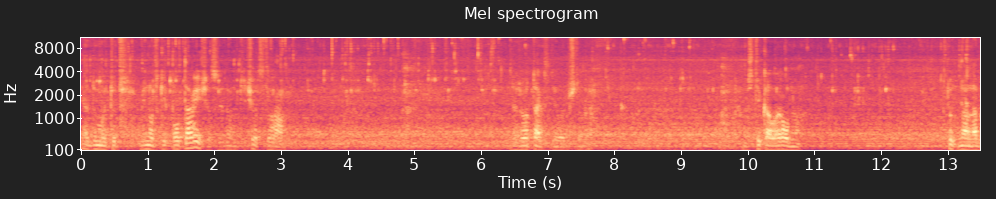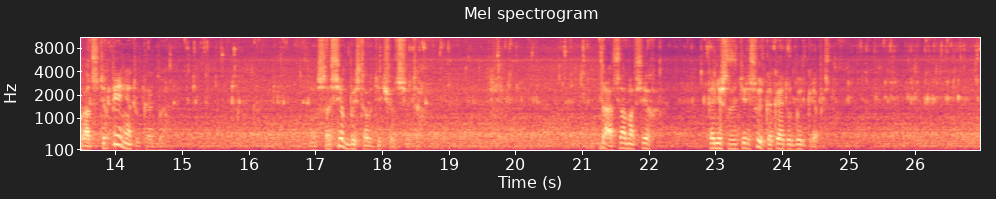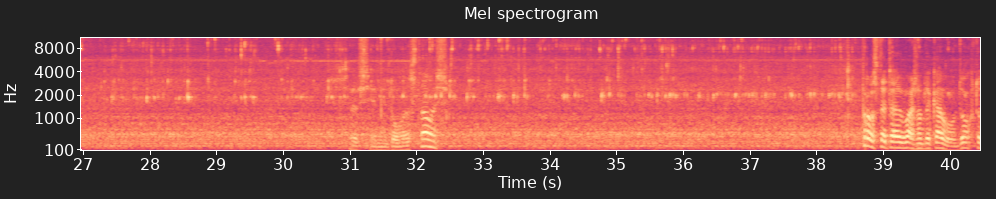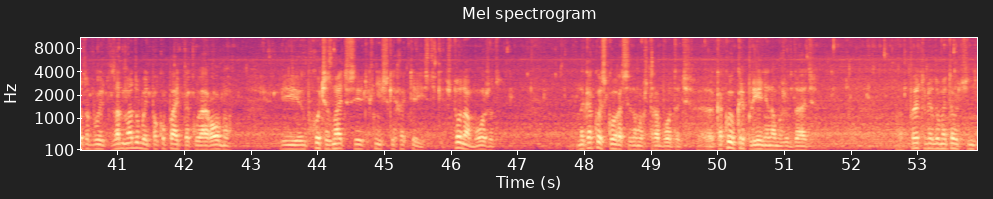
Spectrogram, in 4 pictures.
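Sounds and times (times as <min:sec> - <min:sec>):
liquid trickling into glass: 0:00.0 - 0:53.9.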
